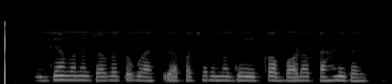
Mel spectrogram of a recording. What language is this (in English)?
Odia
